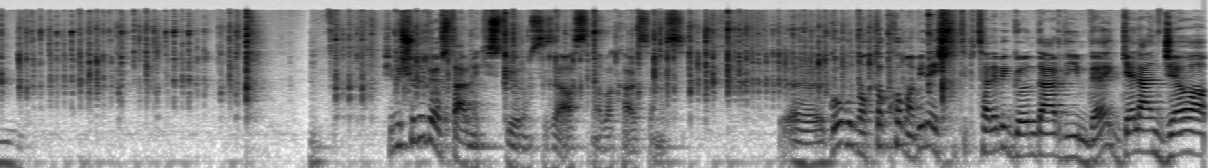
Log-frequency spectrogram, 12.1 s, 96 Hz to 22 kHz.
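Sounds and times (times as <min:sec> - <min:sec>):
computer keyboard typing: 0:00.0 - 0:02.7, 0:03.4 - 0:09.8.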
